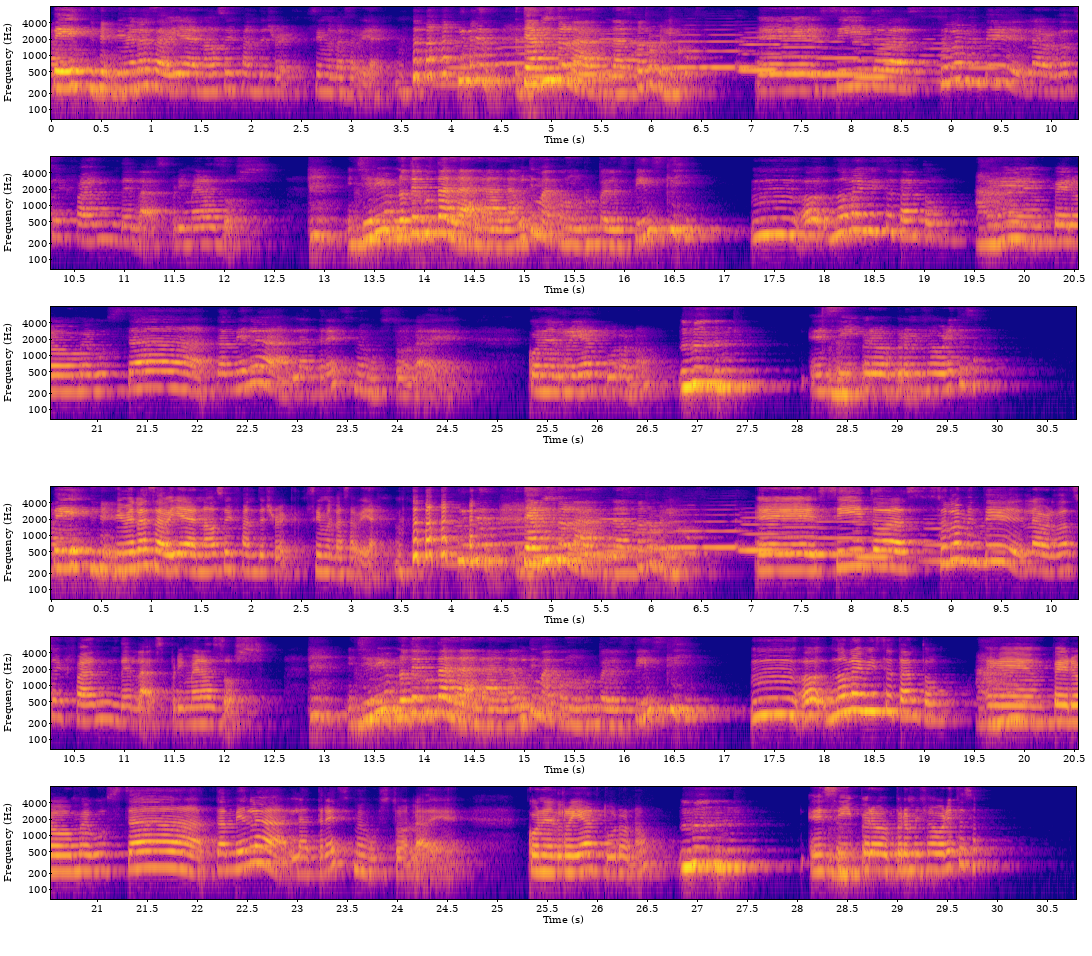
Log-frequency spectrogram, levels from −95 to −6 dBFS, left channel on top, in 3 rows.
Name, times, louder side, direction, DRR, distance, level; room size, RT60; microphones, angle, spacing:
voice 1, 0.0-0.7 4.2-4.4 4.7-6.3 12.8-16.7 19.5-20.0 26.8-27.4 28.3-28.6, left 1 dB, 15° left, -2 dB, 0.7 m, -23 dB
voice 2, 0.6-4.8 7.0-8.6 8.9-12.4 13.6-13.7 14.3-14.4 17.3-19.2 19.6-24.6 25.3-26.6 28.1-29.8, right 5 dB, 85° right, 8 dB, 0.4 m, -27 dB
Wind instrument woodwind instrument, 3.8-9.5, equal, 20° right, 0.9 m, -33 dB
3.9 x 2.3 x 4.3 m, 0.98 s
head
